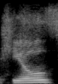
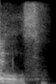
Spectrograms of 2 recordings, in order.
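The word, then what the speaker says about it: Helles: I'm going to mispronounce this probably, but Heels or Hell, yeah. It So is why Hells.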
